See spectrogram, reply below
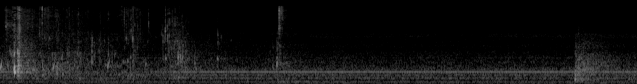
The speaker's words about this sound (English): so you might hear the odd bang, kaboom, and some cheering. but splashing, because, you know, I'm in the pool.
